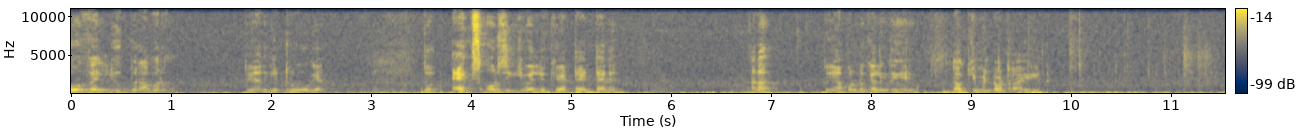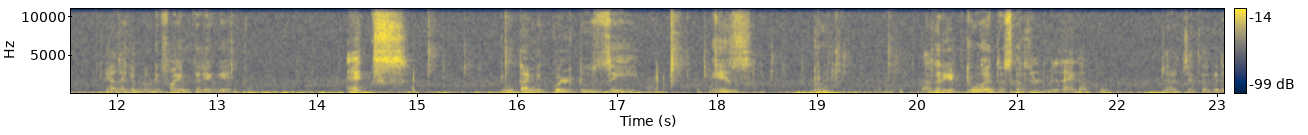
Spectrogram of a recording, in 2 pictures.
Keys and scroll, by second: 20.7 ctrl+s.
